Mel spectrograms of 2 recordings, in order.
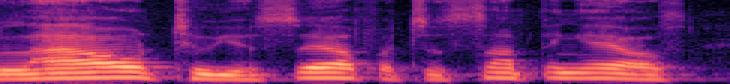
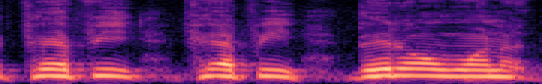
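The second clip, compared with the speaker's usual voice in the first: higher voice talking loudly to a dog; 7 semitones higher than usual. Retold or imitated. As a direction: talk to the dog so the people hear. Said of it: "she's talking loud".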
